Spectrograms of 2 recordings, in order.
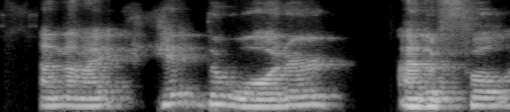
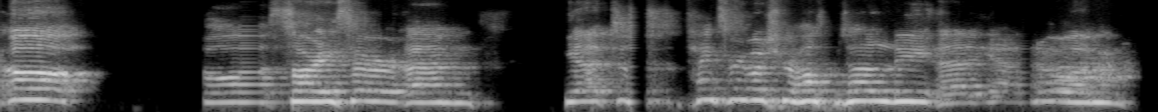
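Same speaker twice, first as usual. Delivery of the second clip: high-pitched, hurried, awkward apology; flustered politeness; 8 semitones higher than usual. Retold or imitated. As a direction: babble polite excuses to get away. Caught leaving, makes awkward polite excuses.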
